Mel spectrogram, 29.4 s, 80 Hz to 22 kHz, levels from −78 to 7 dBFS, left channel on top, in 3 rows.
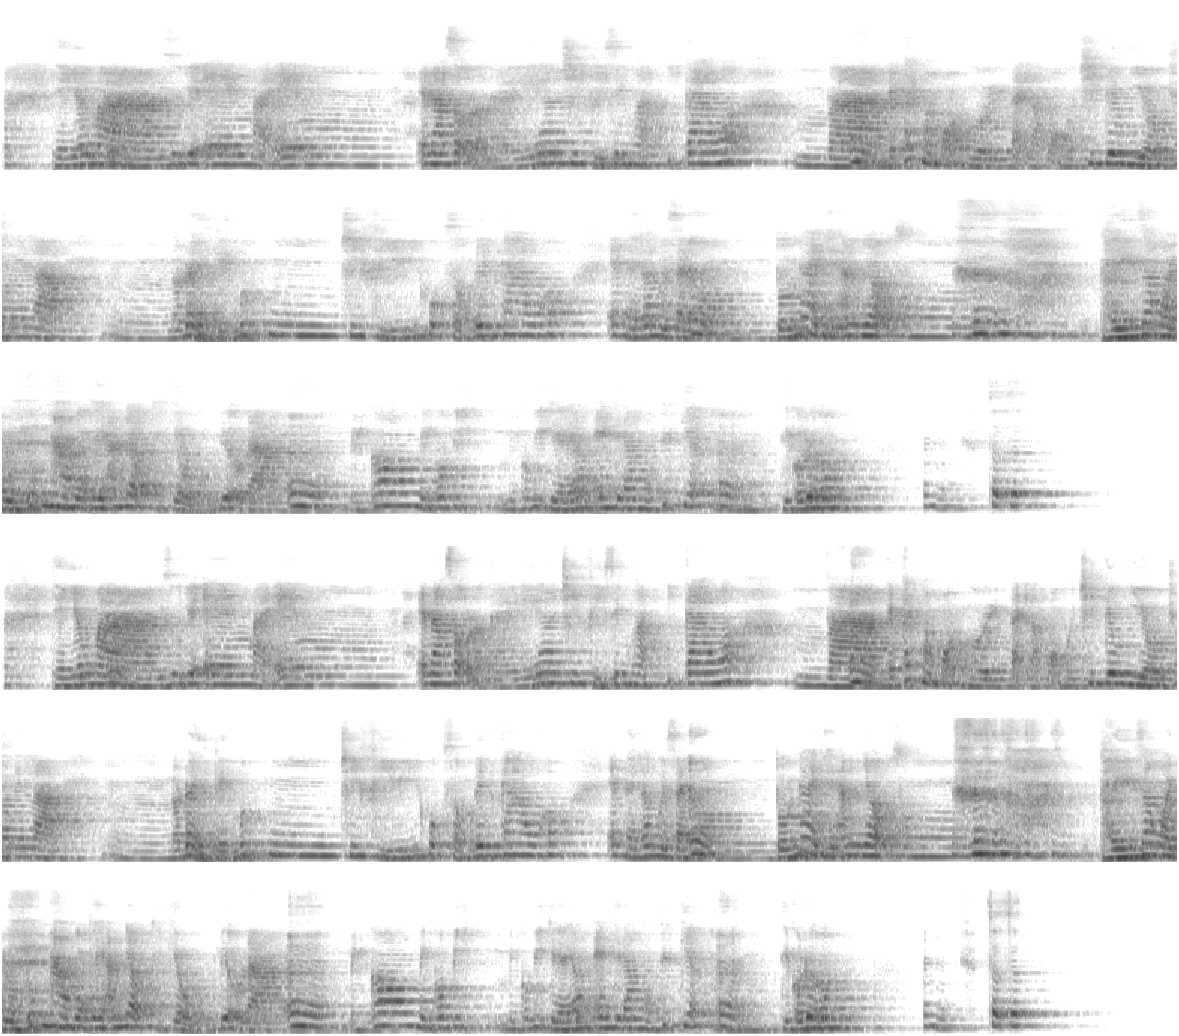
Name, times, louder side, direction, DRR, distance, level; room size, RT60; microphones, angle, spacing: voice 1, 0.0-18.5 18.9-26.5, right 1 dB, 30° right, -7 dB, 2.7 m, -29 dB
voice 2, 17.7-18.7 19.6-19.9 21.9-22.3 25.5-25.8 27.2-28.1, right 3 dB, 60° right, 8 dB, 0.7 m, -29 dB
8.8 x 7.7 x 4.3 m, 0.96 s
head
